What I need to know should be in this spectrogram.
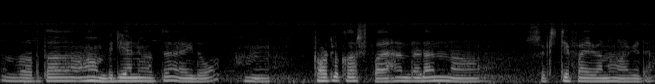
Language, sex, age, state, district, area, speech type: Kannada, male, 18-30, Karnataka, Chikkaballapur, rural, spontaneous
